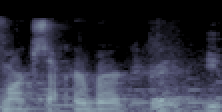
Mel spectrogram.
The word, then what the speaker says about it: Mark Zuckerberg: Can you just say your name and pronounce it so nobody messes it up and they have it on tape? Sure. It's Mark Zuckerberg.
